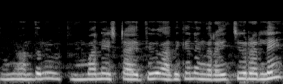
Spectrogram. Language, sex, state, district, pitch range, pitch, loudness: Kannada, female, Karnataka, Raichur, 235-255 Hz, 245 Hz, -17 LUFS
